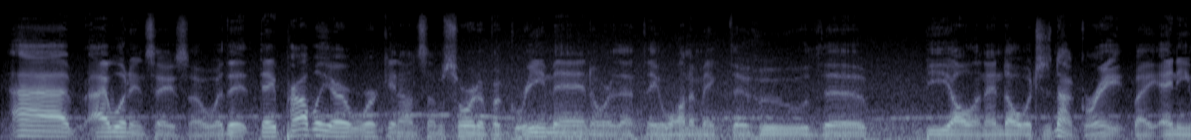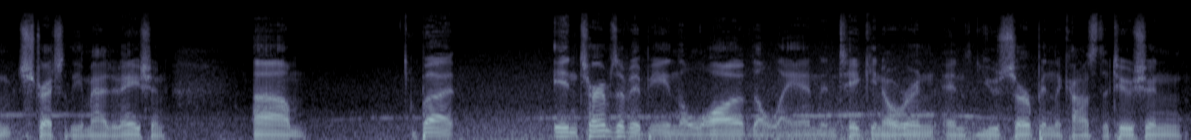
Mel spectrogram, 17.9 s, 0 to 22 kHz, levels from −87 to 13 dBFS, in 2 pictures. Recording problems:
wind noise on the microphone; occasional gusts; 15 dB below the speech

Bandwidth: 14.5 kHz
